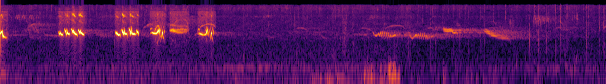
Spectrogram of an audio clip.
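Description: Birds chirping: several loud runs of quick, high chirps in the first two seconds, then softer, more scattered calls. A brief low rumble comes about halfway through.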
